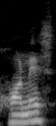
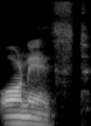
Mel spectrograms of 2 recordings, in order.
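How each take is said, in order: First: The word begins with an h sound. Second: The word begins with a vowel sound. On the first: The speaker calls it wrong. "এটা কিন্তু হনেস্ট হবে না" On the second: The speaker calls it right. "প্রথম লেটারটা কি রয়েছে? সাইলেন্ট রয়েছে"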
